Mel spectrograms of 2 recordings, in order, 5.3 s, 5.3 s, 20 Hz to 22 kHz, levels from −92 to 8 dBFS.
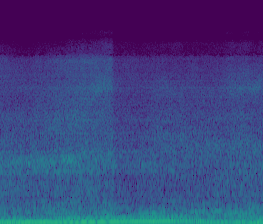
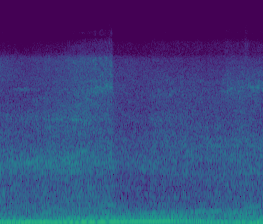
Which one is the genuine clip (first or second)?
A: second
